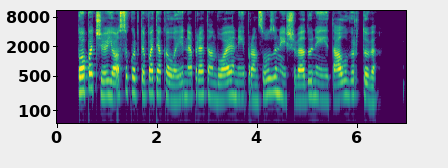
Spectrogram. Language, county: Lithuanian, Kaunas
